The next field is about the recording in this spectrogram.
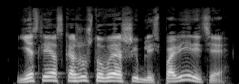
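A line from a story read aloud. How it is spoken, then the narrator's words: Wry smirking remark. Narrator (Russian): хмыкнул я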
